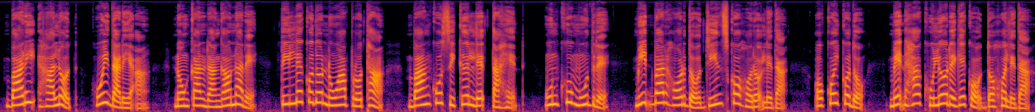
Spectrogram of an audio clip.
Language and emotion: Santali, neutral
